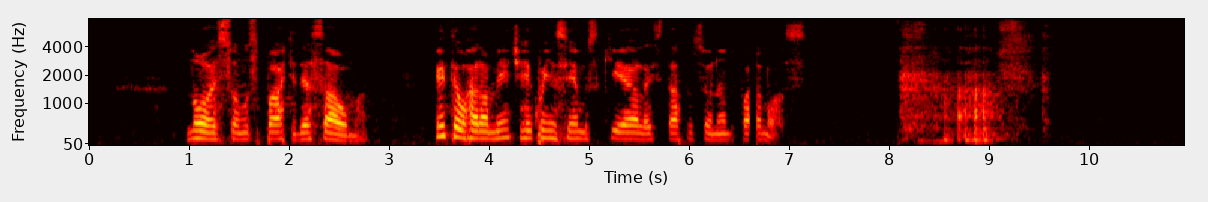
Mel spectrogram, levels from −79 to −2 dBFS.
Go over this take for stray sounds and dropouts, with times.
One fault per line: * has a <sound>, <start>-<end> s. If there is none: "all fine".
* has a dropout, 6.6-6.7 s
* has a laugh, 8.1-9.6 s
